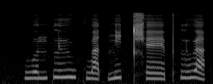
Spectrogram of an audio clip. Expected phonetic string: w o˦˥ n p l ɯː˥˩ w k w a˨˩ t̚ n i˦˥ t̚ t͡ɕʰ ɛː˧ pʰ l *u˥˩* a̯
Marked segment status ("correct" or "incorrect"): correct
